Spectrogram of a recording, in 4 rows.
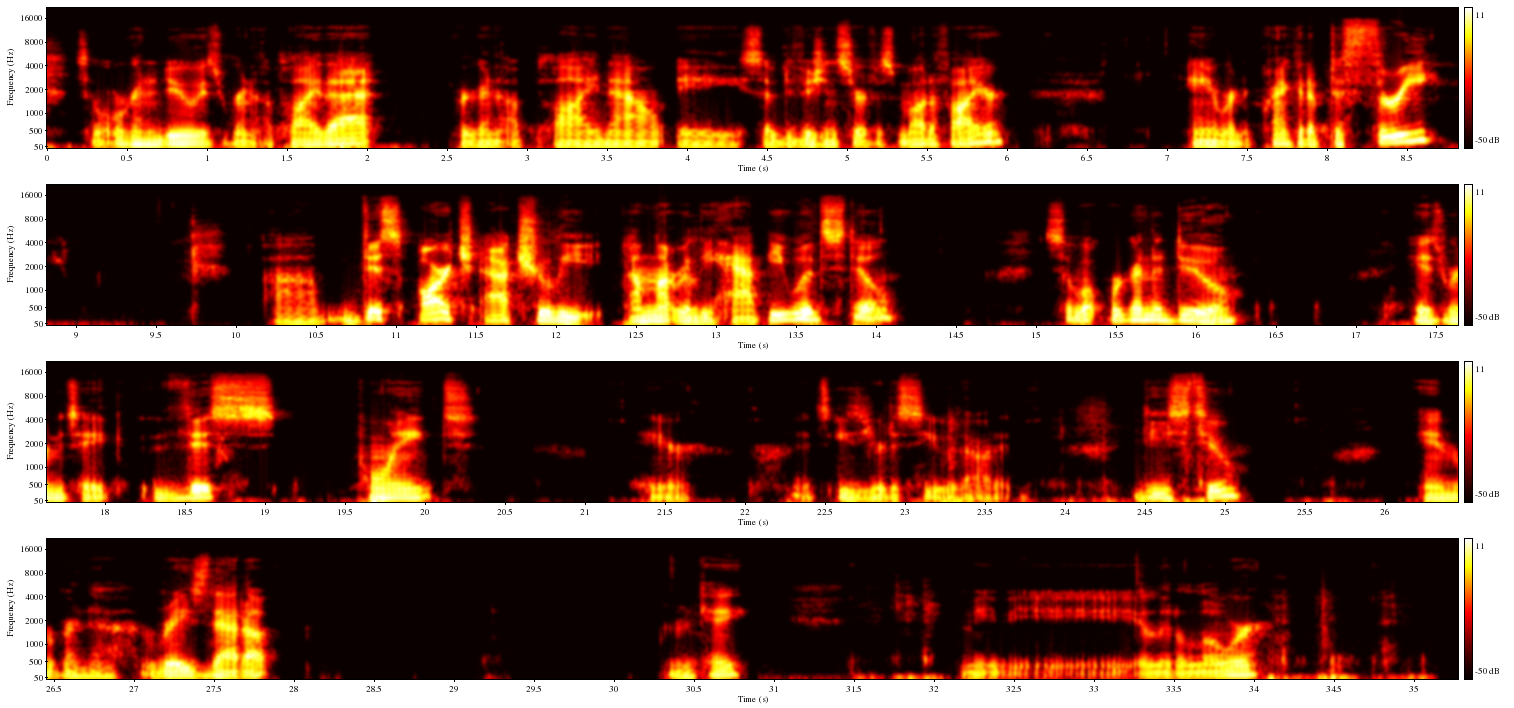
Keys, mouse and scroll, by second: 0.9 click, 1.5 click, 1.8 Tab, 2.6 click, 5.5 middle click, 7.5 click, 7.7 click, 8.4 middle click, 11.0 middle click, 12.3 shift+middle click, 13.0 middle click, 13.5 click, 13.8 middle click, 16.7 middle click, 17.9 click, 18.3 middle click, 19.1 middle click, 21.0 click, 21.5 middle click, 22.2 middle click, 23.7 shift+click, 24.0 middle click, 24.5 g, 24.6 z, 25.3 click, 25.5 middle click, 31.7 g, 31.8 z, 33.3 click, 33.7 middle click, 34.1-34.5 scroll up 3, 34.5 shift+middle click, 35.0 middle click.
